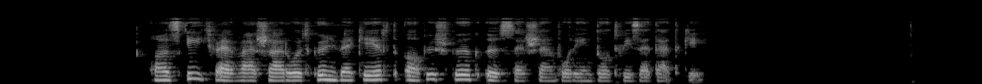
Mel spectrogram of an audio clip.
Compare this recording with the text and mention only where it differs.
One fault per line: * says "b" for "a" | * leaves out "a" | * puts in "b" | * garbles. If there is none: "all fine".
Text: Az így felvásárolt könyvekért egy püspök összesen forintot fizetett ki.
* says "a" for "egy"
